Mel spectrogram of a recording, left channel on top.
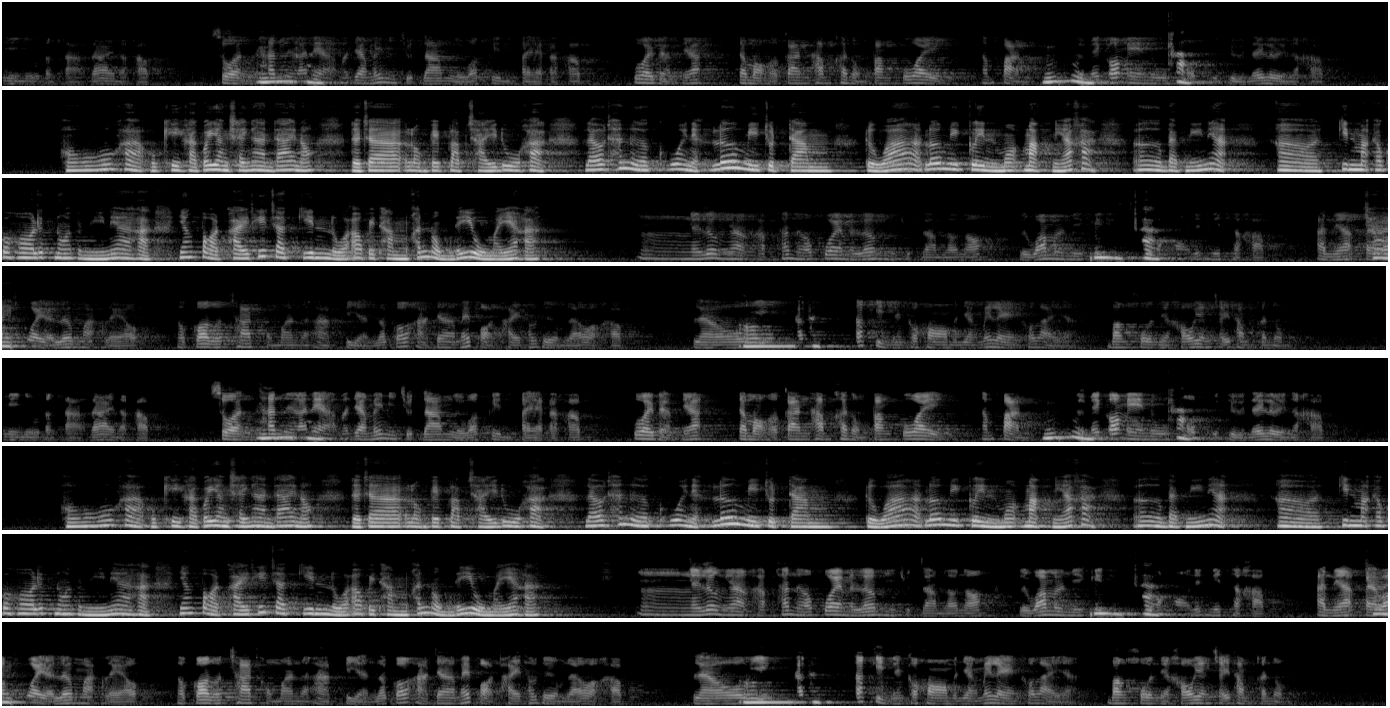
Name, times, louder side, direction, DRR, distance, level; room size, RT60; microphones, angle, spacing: voice 1, 0.0-1.5 2.1-5.8 6.3-7.0 7.4-9.4 9.8-10.3 10.7-13.2 34.1-37.5 37.9-38.9 39.2-40.3 40.9-42.9 43.3-47.8 48.5-49.6 50.1-52.3 52.6-54.5, right 5 dB, 85° right, 13 dB, 1.5 m, -36 dB
voice 2, 2.5-3.2 10.4-10.9 11.7-11.9 14.5-22.2 22.5-26.1 26.6-33.1 38.6-39.3 41.4-41.7 49.0-49.8, left 1 dB, 20° left, 14 dB, 1.1 m, -22 dB
24.5 x 21.0 x 8.9 m, 1.2 s
head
